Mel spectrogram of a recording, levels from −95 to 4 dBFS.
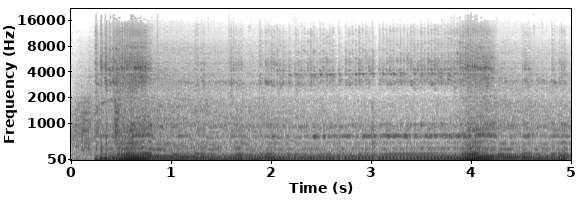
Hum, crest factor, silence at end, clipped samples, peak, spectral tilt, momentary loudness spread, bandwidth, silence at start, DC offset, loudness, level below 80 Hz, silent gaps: none; 18 dB; 0 s; under 0.1%; -2 dBFS; -6 dB/octave; 11 LU; 13.5 kHz; 0 s; under 0.1%; -23 LUFS; -22 dBFS; none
